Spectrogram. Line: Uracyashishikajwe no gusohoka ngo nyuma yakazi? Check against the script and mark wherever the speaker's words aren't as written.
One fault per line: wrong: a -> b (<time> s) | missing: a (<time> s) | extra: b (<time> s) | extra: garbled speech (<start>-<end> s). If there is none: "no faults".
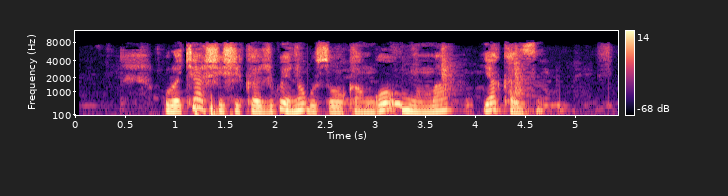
no faults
